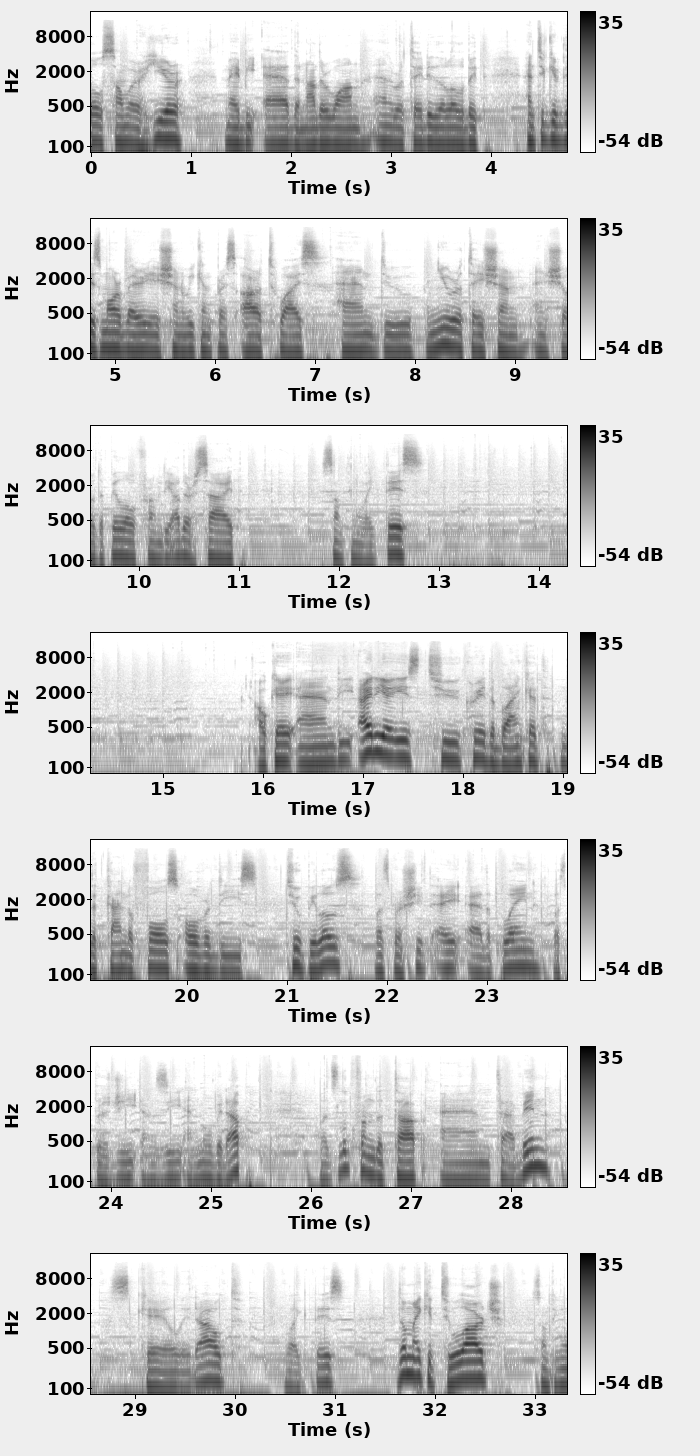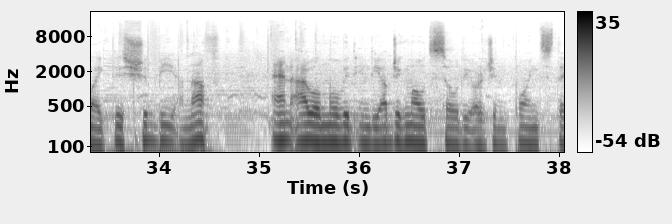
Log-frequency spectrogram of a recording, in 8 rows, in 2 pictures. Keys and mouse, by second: 0.9 alt+d, 2.0 r, 3.1-4.1 middle drag, 4.8 r, 7.1 r, 9.5-11.2 middle drag, 11.3 g, 12.8 r, 13.4-13.8 middle drag, 14.5 g, 15.4 shift+click, 15.6 g, 17.3 middle drag, 19.3 s, 20.8 middle click, 21.9 shift+a, 23.1 g, 26.0 KP_7, 27.1 Tab, 28.4 s, 33.5 Tab, 33.9 g, 35.0 ctrl+z, 35.3 g, 37.5-38.0 middle drag.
